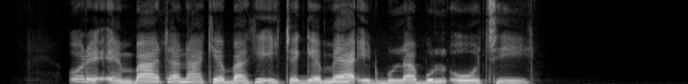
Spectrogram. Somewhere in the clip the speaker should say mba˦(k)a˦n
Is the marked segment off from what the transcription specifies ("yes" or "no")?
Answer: yes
